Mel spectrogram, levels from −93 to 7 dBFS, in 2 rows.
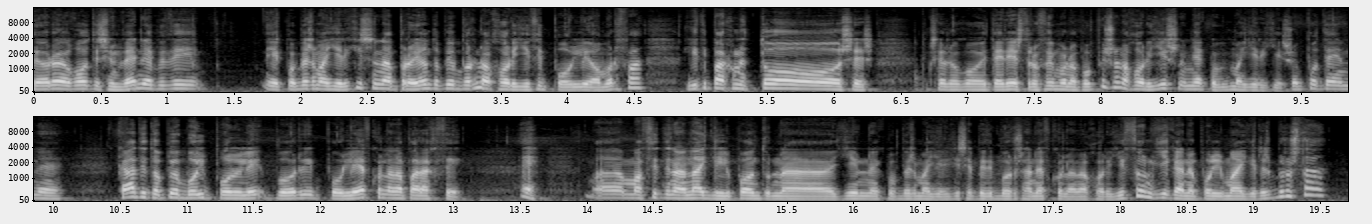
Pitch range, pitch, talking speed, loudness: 120-160 Hz, 135 Hz, 190 wpm, -19 LUFS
